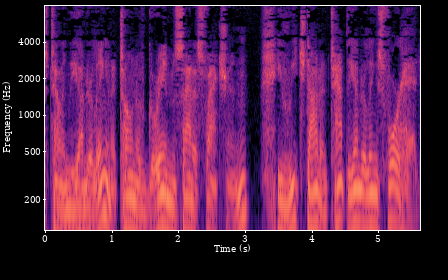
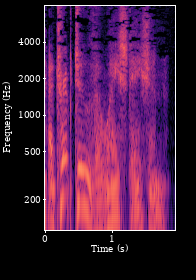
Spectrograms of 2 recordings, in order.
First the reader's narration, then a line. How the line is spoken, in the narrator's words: Jake muttered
